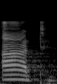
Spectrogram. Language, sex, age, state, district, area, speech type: Hindi, female, 18-30, Bihar, Samastipur, rural, read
